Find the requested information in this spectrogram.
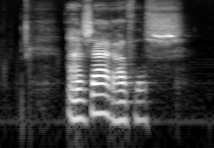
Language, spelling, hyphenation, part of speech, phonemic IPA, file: Dutch, Azaravos, Aza‧ra‧vos, noun, /aːˈzaː.raːˌvɔs/, Nl-Azaravos.ogg
- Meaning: pampas fox, Azara's fox (Lycalopex gymnocercus)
